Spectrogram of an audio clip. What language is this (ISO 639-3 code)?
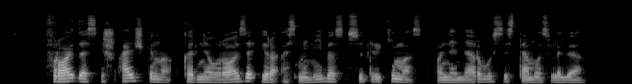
lit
